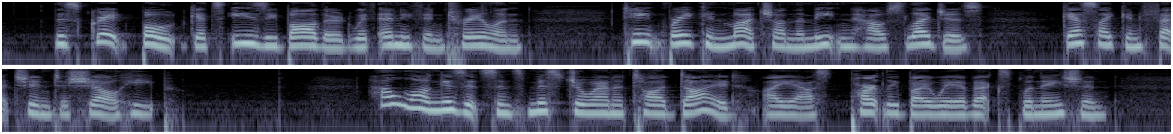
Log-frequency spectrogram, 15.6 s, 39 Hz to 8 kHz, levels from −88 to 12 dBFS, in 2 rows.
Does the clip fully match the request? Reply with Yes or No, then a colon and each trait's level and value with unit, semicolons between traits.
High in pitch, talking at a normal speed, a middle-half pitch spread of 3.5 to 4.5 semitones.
Yes: high, 195 Hz; average, 160 wpm; average, 3.8 semitones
